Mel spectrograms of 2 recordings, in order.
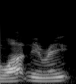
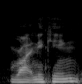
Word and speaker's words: Rodney King: During the Watney Ring, during the I'm saying it wrong. The riots in Los Angeles in the late 70s. Watts. The Watts Rodney riots. King. Rodney King.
